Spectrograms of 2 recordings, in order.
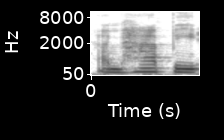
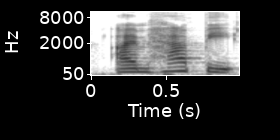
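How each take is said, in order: First: It is said softly at a lower pitch. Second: It is said loudly at a high pitch. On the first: "gradually lower it till it becomes a whisper" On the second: "we'll start with a high tone"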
